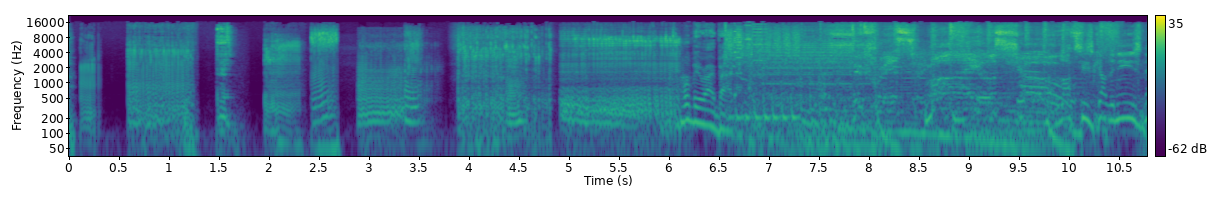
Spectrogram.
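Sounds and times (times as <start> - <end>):
buzzy fart sound effects: 0.0 - 8.1
speech: 6.2 - 7.0, 7.9 - 10.7.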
